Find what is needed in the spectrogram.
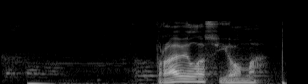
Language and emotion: Russian, neutral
